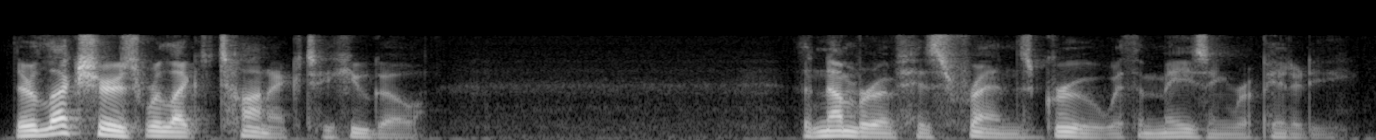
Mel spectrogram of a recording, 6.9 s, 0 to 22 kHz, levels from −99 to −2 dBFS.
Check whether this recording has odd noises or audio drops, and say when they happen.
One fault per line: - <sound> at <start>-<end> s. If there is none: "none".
none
